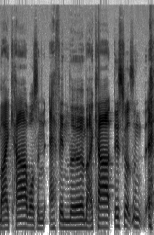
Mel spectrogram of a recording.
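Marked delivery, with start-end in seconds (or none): none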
